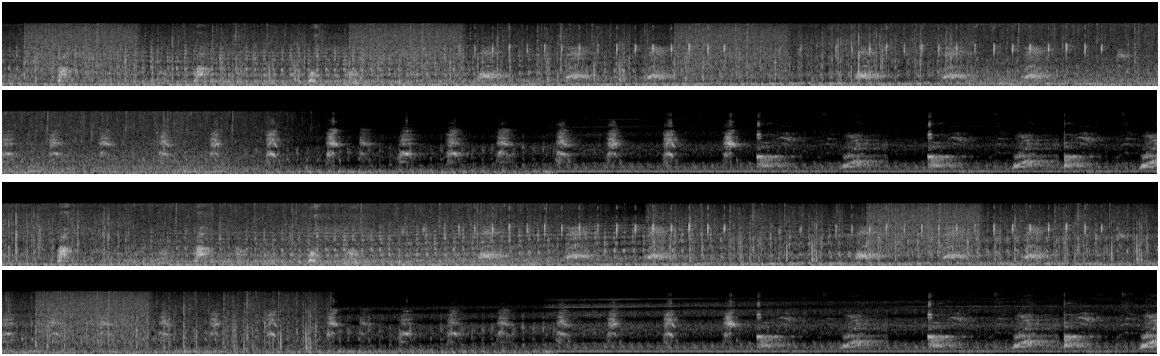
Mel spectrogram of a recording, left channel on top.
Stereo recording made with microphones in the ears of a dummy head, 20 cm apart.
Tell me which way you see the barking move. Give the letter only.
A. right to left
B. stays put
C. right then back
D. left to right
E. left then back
E.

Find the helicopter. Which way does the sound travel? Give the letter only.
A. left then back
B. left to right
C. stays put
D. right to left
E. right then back
B.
